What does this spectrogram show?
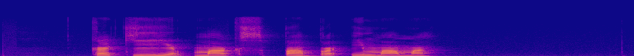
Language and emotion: Russian, neutral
